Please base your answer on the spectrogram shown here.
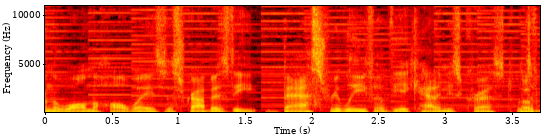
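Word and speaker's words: bas-relief: It's pronounced bas relief.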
